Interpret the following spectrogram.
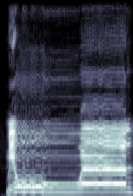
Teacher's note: Cara bacanya masuk ke wawu disertai dengung karena idgham bighunah. Min wal seperti itu dengung.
